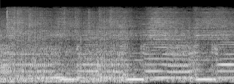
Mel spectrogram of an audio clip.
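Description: Loud live metalcore band: electric guitars playing a melodic line of held notes over bass guitar and drums.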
